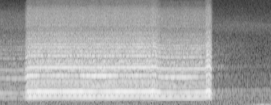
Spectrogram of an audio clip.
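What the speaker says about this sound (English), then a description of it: "It's got an awesome sounding whistle." A steam locomotive whistle in the game Railroads Online sounds one long, loud, steady tonal blast with a slight shift partway through, then cuts off sharply, leaving quiet rumble behind.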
